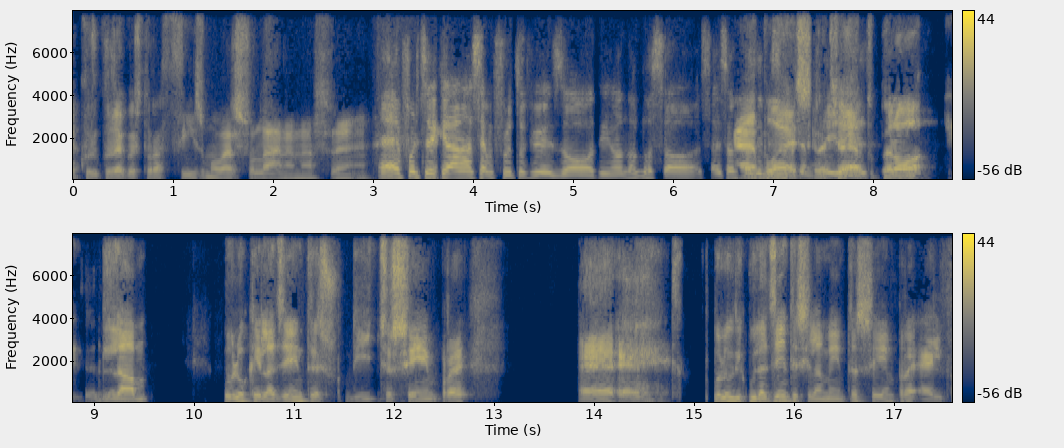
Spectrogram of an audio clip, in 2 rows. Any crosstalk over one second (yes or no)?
yes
